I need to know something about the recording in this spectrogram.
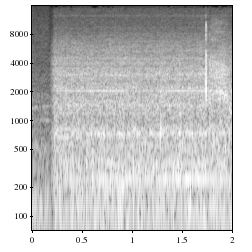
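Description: Steady outdoor street ambience with a low background hum, picked up by a live field microphone; it comes in a moment after a brief drop-out, and a short click sounds near the end.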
